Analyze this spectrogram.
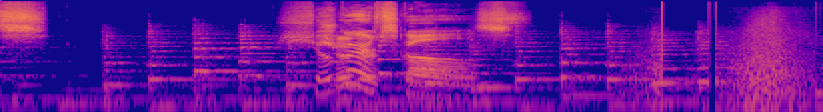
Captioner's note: speaks foreign language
